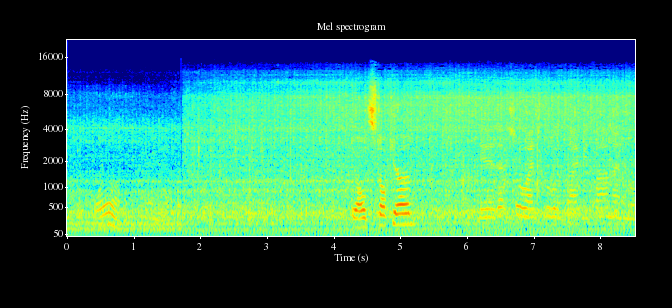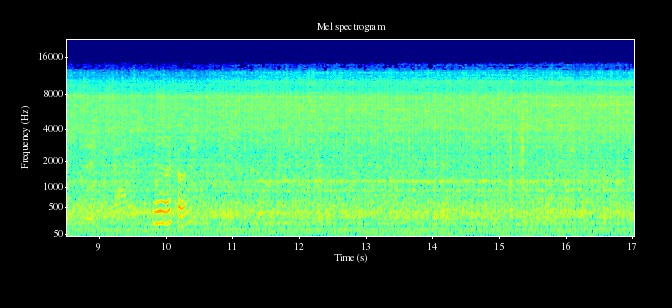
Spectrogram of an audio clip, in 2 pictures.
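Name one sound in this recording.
A small motor hums steadily as a cart rolls along.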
